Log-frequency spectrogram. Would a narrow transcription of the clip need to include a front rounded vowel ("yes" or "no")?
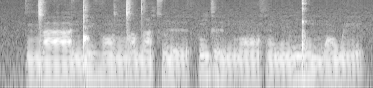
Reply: no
